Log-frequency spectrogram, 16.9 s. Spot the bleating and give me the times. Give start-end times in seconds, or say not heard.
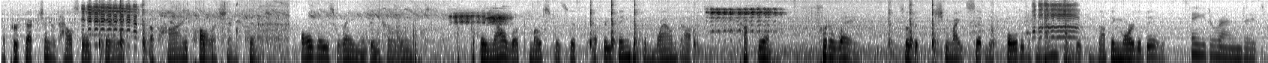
1.1-1.9, 5.3-6.8, 9.4-10.9, 12.9-14.4.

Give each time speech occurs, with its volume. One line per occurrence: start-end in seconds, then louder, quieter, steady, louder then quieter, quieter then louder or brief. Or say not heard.
0.0-16.8 steady.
